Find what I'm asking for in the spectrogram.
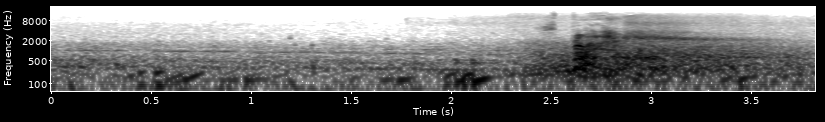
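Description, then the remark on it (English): Waves wash in at Brighton seafront with a steady low roar, then one surges louder near the middle and breaks into a broad, hissing rush that lingers. No voices are heard. “We wandered down to Brighton seafront to hear what was going on.”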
